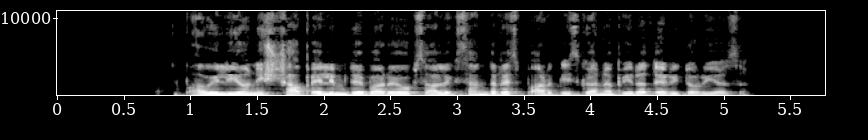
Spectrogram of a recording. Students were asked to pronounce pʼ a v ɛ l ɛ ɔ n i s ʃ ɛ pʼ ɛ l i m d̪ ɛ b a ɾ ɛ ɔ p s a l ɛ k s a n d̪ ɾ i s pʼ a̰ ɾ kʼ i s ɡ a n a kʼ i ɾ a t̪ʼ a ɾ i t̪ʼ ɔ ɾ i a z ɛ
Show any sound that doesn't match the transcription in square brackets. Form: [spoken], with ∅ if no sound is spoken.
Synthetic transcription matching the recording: pʼ a v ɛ l [i] ɔ n i s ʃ [a] pʼ ɛ l i m d̪ ɛ b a ɾ ɛ ɔ p s a l ɛ k s a n d̪ ɾ [ɛ] s pʼ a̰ ɾ kʼ i s ɡ a n a [pʼ] i ɾ a t̪ʼ [ɛ] ɾ i t̪ʼ ɔ ɾ i a z ɛ

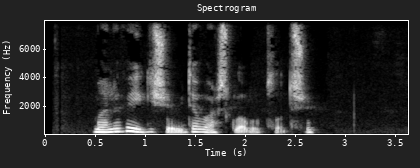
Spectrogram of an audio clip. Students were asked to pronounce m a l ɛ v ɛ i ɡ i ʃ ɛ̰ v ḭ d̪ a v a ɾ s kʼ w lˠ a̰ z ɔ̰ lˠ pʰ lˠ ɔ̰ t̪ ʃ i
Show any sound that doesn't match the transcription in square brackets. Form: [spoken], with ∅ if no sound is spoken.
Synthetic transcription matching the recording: m a l ɛ v ɛ i ɡ i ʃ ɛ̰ v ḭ d̪ a v a ɾ s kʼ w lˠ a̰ [v] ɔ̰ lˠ pʰ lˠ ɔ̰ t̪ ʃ i

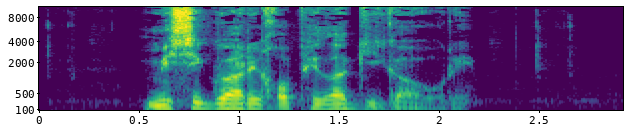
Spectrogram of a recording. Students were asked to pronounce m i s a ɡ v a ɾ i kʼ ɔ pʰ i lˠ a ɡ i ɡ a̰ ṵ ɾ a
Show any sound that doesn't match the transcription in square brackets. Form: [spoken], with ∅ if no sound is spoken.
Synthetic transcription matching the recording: m i s [i] ɡ [w] a ɾ i [qʼ] ɔ pʰ i lˠ a ɡ i ɡ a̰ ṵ ɾ [i]

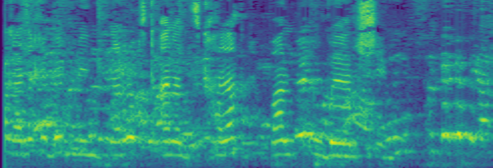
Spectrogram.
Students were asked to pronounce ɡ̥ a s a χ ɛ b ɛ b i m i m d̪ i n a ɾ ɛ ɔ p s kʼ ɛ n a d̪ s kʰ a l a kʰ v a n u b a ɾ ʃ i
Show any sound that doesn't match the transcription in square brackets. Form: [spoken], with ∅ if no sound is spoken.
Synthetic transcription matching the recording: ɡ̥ a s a χ ɛ b ɛ b i m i m d̪ i n a ɾ ɛ ɔ p s kʼ [a] n a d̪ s kʰ a l a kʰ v a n u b [ɛ] ɾ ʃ i

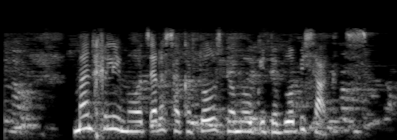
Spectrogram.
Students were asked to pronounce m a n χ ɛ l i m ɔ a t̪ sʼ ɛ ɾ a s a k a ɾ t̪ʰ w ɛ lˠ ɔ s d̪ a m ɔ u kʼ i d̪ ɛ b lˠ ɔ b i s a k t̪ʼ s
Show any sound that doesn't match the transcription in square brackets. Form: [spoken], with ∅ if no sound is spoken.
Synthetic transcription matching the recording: m a n χ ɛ l i m ɔ a t̪ sʼ ɛ ɾ a s a k a ɾ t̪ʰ w ɛ lˠ ɔ s d̪ a m ɔ u kʼ i d̪ ɛ b lˠ ɔ b i s a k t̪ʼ s

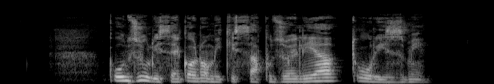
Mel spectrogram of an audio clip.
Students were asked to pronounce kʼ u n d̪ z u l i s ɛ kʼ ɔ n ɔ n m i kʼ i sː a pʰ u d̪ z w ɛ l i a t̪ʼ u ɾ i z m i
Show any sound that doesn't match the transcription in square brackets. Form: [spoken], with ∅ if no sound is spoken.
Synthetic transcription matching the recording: kʼ u n d̪ z u l i s ɛ kʼ ɔ n ɔ [∅] m i kʼ i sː a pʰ u d̪ z w ɛ l i a t̪ʼ u ɾ i z m i

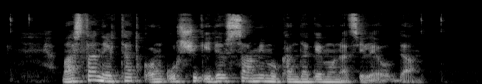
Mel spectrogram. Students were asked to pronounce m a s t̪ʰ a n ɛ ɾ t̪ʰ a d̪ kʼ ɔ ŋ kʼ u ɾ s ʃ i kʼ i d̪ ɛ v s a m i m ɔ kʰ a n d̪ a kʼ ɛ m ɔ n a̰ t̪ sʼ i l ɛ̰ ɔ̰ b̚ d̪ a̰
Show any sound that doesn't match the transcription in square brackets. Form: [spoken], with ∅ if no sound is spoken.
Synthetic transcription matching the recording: m a s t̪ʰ a n ɛ ɾ t̪ʰ a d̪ kʼ ɔ ŋ kʼ u ɾ s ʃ i kʼ i d̪ ɛ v s a m i m ɔ kʰ a n d̪ a kʼ ɛ m ɔ n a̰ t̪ sʼ i l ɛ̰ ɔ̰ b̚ d̪ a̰

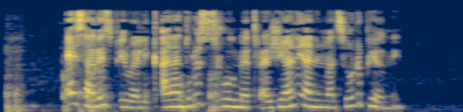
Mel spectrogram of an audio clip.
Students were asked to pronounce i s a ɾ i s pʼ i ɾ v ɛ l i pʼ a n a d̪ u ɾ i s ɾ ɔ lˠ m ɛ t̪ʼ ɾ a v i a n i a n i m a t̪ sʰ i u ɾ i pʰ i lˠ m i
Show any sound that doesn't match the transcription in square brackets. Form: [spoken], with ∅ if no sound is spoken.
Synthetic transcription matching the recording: [ɛ] s a ɾ i s pʼ i ɾ v ɛ l i [kʼ] a n a d̪ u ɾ i s ɾ [u] lˠ m ɛ t̪ʼ ɾ a [ʒ] i a n i a n i m a t̪ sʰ i u ɾ i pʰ i lˠ m i

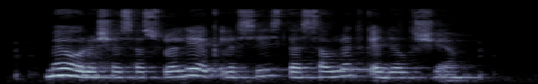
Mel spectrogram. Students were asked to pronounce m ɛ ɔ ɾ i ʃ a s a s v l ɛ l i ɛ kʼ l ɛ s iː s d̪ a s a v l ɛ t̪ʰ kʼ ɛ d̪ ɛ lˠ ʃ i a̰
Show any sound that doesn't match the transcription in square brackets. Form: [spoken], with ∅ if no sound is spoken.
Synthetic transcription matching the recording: m ɛ ɔ ɾ [ɛ] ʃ [ɛ] s a s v l ɛ l i ɛ kʼ l ɛ s iː s d̪ a s a v l ɛ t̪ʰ kʼ ɛ d̪ ɛ lˠ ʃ i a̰

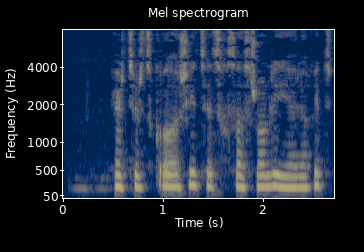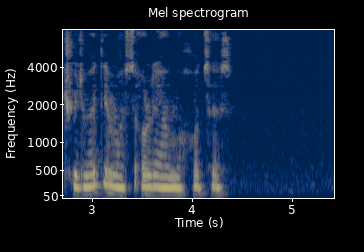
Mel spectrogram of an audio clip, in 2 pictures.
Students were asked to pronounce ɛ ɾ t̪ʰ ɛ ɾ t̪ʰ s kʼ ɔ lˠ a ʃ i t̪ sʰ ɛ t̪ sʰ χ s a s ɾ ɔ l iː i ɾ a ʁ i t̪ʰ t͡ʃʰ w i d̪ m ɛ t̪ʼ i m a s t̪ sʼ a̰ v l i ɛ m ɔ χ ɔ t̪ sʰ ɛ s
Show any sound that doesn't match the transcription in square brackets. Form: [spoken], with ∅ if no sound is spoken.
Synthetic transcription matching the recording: ɛ ɾ t̪ʰ ɛ ɾ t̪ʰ s kʼ ɔ lˠ a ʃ i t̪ sʰ ɛ t̪ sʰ χ s a s ɾ ɔ l iː [a] ɾ a ʁ i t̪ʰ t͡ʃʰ w i d̪ m ɛ t̪ʼ i m a s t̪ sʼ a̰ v l i [a] m ɔ χ ɔ t̪ sʰ ɛ s

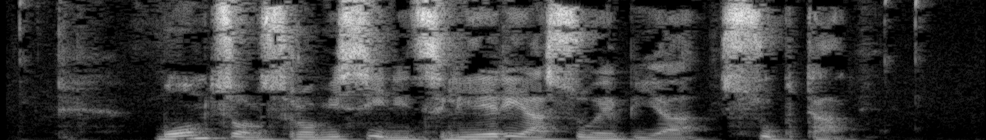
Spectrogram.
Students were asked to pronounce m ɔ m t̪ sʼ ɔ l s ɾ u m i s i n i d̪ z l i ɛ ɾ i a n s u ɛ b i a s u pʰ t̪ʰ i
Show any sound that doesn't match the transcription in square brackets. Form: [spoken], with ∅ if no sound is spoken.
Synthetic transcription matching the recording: m ɔ m t̪ sʼ ɔ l s ɾ [ɔ] m i s i n i d̪ z l i ɛ ɾ i a [∅] s u ɛ b i a s u pʰ t̪ʰ [a]

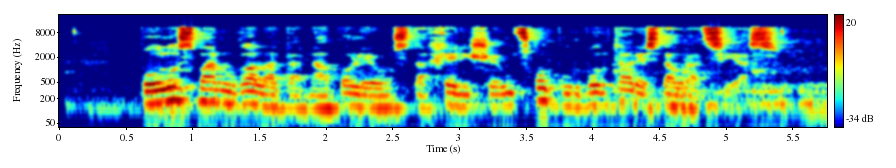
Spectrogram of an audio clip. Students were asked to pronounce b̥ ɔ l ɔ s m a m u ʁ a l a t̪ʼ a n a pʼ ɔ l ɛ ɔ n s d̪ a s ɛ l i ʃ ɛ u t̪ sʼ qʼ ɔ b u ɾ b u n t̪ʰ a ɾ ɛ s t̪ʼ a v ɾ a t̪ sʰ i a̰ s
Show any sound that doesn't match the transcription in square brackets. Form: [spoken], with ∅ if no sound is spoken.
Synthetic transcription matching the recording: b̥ ɔ l ɔ s m a [n] u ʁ a l a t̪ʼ a n a pʼ ɔ l ɛ ɔ n s d̪ a [χ] ɛ l i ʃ ɛ u t̪ sʼ qʼ ɔ b u ɾ b [ɔ] n t̪ʰ a ɾ ɛ s t̪ʼ a v ɾ a t̪ sʰ i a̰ s

